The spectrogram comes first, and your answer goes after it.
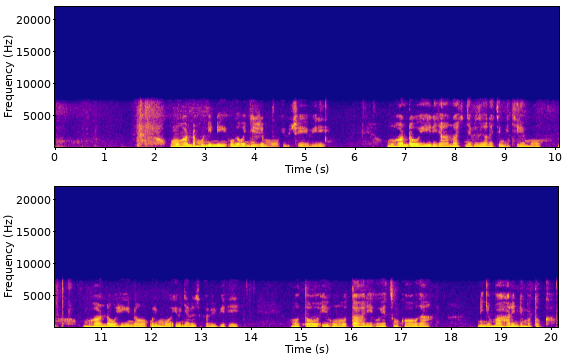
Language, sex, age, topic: Kinyarwanda, female, 36-49, government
